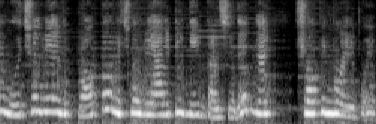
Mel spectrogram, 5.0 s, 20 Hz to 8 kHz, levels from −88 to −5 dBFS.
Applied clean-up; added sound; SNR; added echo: neural separator model SepFormer DNS4.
